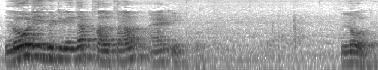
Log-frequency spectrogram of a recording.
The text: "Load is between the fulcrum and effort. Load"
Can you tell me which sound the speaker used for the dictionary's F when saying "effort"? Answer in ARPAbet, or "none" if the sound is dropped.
P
